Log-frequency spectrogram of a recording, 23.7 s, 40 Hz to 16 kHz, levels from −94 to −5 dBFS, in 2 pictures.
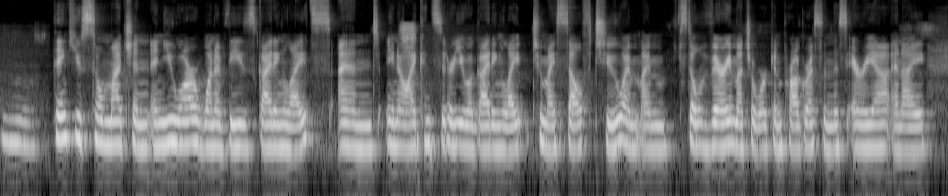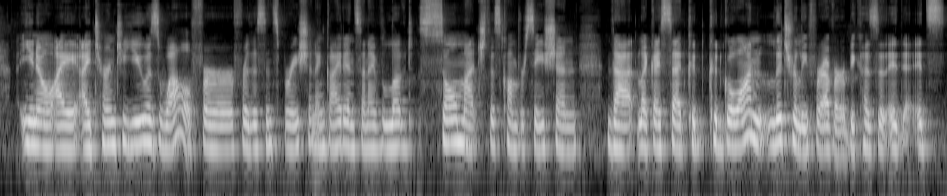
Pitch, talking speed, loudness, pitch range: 185 Hz, 185 wpm, -26 LUFS, 175-195 Hz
